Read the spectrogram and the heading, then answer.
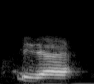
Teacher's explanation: طالما ان ما عليهاش موجه تمد اتنين بس، ما تمدش المد الكتير اللي انت قلته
